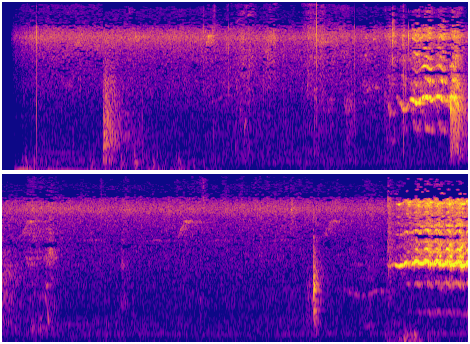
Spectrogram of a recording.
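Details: A horse on a farm gives a short, wavering whinny about four seconds in and another at the very end, over a steady farmyard hiss with scattered knocks and thumps.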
